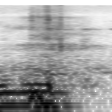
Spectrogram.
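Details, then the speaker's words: A single low, rumbling, raspy breath, like an engine noise, from a sleeping dog, a snore that fades out: snoring. "alors c'est pas un bruit de moteur que vous entendez c'est Sakura qui est en train de ronfler"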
